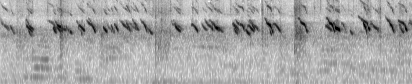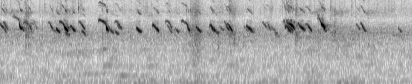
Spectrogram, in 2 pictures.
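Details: Desi chicks chirping beside a colored hen: a dense run of high, quick, downward-slurred peeps from several chicks, overlapping steadily throughout with faint background noise.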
